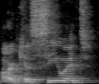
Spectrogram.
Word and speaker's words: arcessīvit: Here's another one, arcessīvit. Second to last syllable, it's a long I, so it would take the accent.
